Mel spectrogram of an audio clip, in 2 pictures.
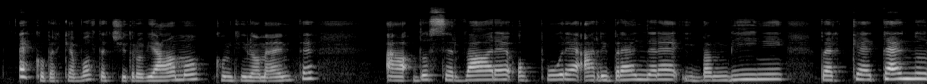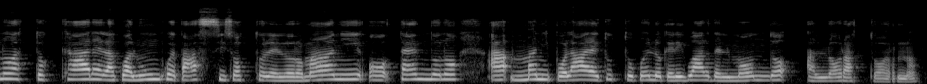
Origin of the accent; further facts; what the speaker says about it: Sicily, Italy; la mia terra, che è la Sicilia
